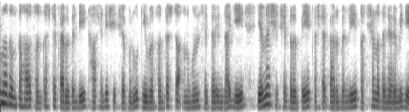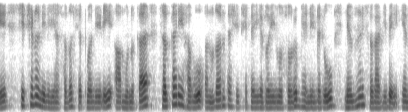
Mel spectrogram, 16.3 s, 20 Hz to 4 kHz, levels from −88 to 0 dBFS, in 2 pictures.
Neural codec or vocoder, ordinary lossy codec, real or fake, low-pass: autoencoder, 22.05 kHz, a latent of 192 numbers a frame, VITS, trained on one speaker; none; fake; 3.6 kHz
